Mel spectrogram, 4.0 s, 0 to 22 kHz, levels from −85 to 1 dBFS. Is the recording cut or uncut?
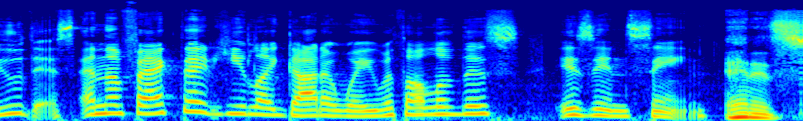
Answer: cut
